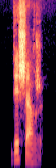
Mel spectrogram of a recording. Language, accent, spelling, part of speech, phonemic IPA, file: French, France, décharge, noun / verb, /de.ʃaʁʒ/, LL-Q150 (fra)-décharge.wav
- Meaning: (noun) 1. discharge 2. release 3. unloading (action of unloading something) 4. landfill 5. à sa décharge: in (someone's) defence, to be fair, in fairness (to)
